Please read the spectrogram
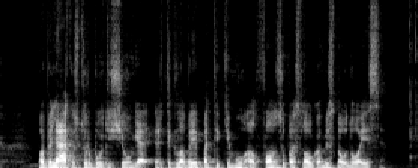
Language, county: Lithuanian, Klaipėda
